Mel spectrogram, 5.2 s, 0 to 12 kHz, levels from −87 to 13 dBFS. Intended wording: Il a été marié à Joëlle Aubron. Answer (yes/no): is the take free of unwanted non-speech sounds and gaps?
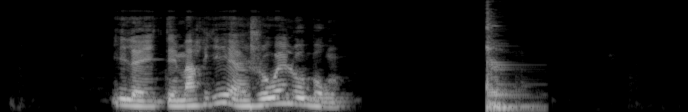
no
